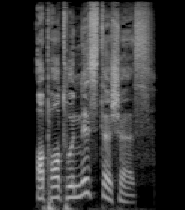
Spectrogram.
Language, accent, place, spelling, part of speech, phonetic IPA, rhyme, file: German, Germany, Berlin, opportunistisches, adjective, [ˌɔpɔʁtuˈnɪstɪʃəs], -ɪstɪʃəs, De-opportunistisches.ogg
- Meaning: strong/mixed nominative/accusative neuter singular of opportunistisch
